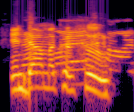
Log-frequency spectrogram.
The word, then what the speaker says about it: Ndamukong Suh: Ndamukong Suh. I mean, she got me saying it wrong. Ndamukong Suh.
